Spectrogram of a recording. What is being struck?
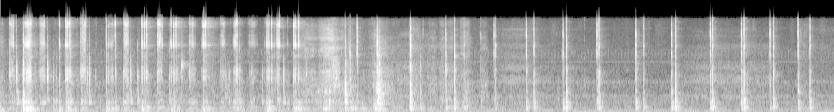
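Toy monster truck of plastic with chrome parts.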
